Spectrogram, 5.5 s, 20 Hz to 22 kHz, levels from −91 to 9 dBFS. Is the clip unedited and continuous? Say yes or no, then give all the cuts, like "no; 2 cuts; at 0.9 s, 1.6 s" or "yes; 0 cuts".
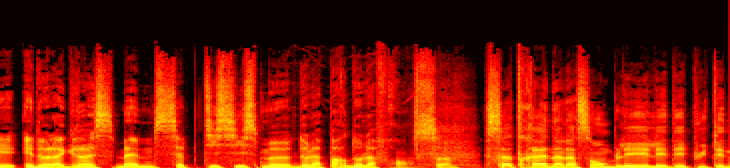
yes; 0 cuts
